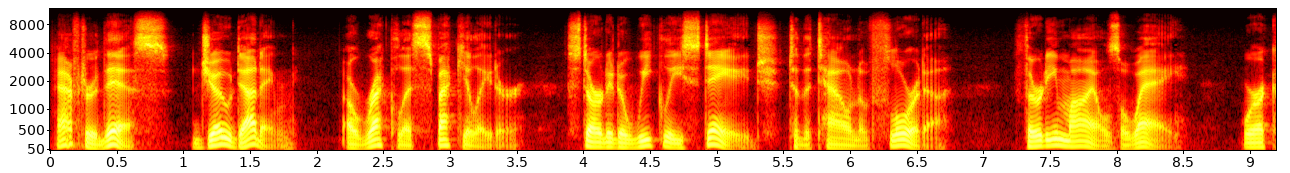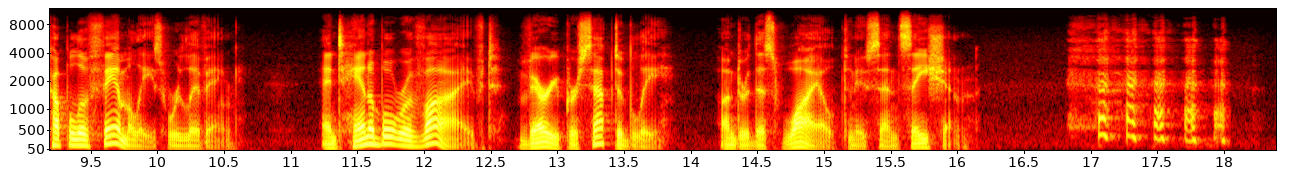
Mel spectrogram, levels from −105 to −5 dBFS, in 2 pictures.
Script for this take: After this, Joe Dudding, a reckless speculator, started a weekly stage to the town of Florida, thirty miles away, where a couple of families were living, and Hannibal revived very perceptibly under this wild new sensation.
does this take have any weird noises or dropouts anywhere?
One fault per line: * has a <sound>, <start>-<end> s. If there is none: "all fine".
* has a laugh, 16.8-18.1 s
